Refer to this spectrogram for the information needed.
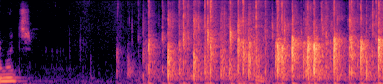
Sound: applause

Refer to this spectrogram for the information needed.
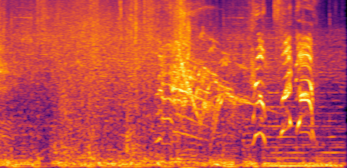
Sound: yells

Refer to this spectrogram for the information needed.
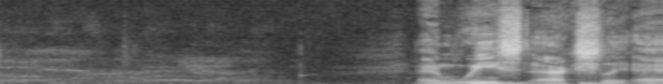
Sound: audience agreeing together

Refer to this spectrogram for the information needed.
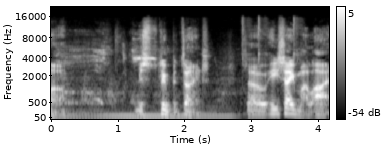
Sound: Billy whining

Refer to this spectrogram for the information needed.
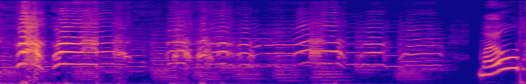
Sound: maniacal laughter

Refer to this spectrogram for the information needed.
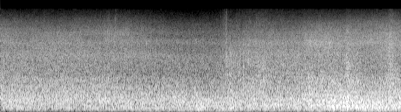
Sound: the sound of the Ocean’s waves splashing against the beach

